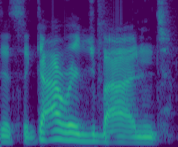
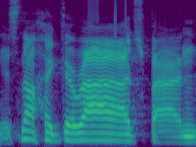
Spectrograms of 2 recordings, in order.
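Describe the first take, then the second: First: Garage is said with an Irish pronunciation. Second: Garage is said with an American pronunciation. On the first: The speaker calls it right. "Irish garage band thing" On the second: The speaker calls it wrong.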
